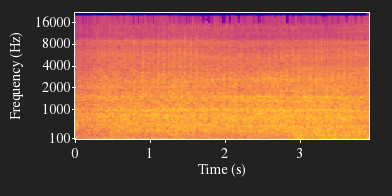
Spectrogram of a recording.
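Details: Hyundai H-1 Starex I 2.5 turbodiesel at idle: hard, uneven knock about three to four times a second from low in the engine; crankshaft pulley bolt had come loose, damaging the keyway and pulley seat; fix is tightening properly with a new bolt and Loctite 243.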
